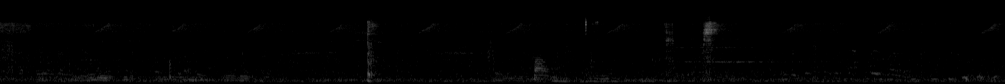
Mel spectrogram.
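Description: Quiet outdoor ambience: a faint high, rising chirp repeats about every three-quarters of a second throughout, with a few sharp clicks, the loudest about seven seconds in.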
